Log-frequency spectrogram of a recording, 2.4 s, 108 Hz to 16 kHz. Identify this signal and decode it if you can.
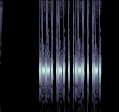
Morse code, heard as a keyed tone, about 52 wpm, 700 Hz. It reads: PREFER
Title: Sentences from Top 1100 Words - New Word Drill - 50wpm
